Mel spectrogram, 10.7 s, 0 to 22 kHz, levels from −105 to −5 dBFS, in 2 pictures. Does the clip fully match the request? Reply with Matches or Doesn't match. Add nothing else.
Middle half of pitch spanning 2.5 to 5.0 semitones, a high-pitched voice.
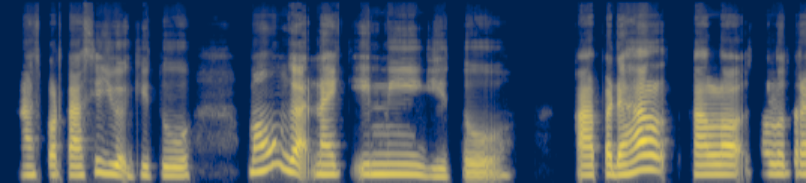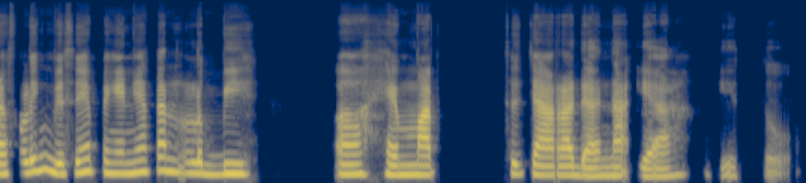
Matches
